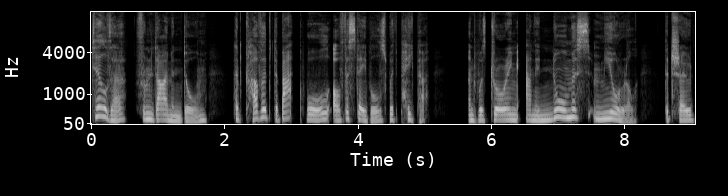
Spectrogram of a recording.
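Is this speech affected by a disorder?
No.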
